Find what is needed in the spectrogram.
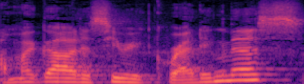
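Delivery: ordinary delivery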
